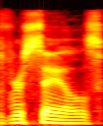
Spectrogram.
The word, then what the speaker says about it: Versailles: It's spelled the same as Versailles in France. – Yeah. – Where is Versailles? Because it's stupid that it's printed in the U.S. It's pronounced Versailles.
